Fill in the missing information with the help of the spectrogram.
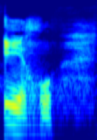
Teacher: que o verbo tem a pronúncia aberta é ruim e que o substantivo tem a pronúncia fechada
